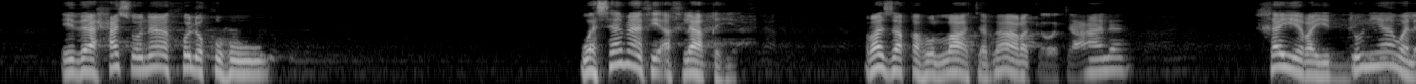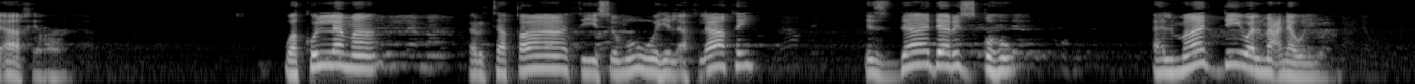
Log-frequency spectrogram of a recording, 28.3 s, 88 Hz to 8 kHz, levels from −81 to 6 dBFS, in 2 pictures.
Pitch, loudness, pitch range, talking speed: 180 Hz, -25 LUFS, 155-215 Hz, 45 wpm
